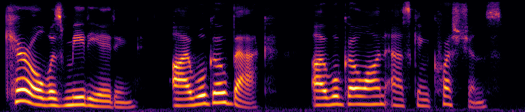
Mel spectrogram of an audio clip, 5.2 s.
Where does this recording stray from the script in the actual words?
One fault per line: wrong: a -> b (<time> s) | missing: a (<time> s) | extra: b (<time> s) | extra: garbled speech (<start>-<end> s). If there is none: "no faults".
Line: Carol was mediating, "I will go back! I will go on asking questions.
no faults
